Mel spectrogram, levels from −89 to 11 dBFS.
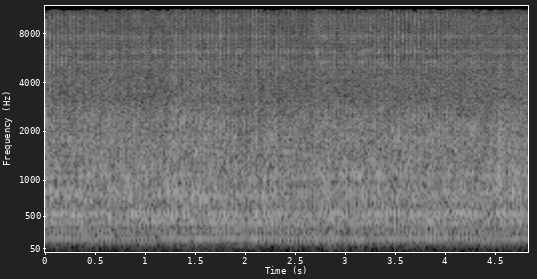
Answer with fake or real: fake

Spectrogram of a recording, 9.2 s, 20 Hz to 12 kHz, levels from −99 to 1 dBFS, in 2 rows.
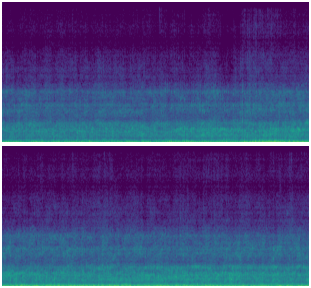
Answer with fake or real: fake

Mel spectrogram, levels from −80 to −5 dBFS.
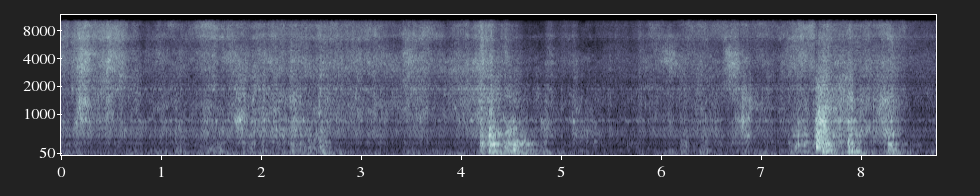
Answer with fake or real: fake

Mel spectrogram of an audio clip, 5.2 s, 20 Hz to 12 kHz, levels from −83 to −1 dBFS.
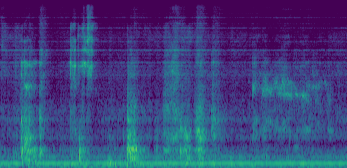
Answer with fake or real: fake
